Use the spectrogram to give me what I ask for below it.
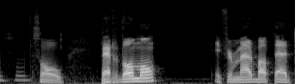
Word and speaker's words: Perdomo: He's Latino so I'mma pronounce it with with the rolled R. So Perdomo, if you're mad about that too, oh well, you.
